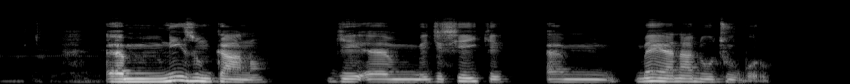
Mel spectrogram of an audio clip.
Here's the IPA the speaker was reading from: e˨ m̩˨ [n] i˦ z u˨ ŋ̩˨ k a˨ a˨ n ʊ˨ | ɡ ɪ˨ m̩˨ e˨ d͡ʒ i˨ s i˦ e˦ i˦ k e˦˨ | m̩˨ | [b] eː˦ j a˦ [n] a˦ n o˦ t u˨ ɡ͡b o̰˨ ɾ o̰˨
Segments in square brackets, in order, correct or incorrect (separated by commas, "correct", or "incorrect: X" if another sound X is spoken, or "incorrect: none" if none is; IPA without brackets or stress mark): correct, incorrect: m, correct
